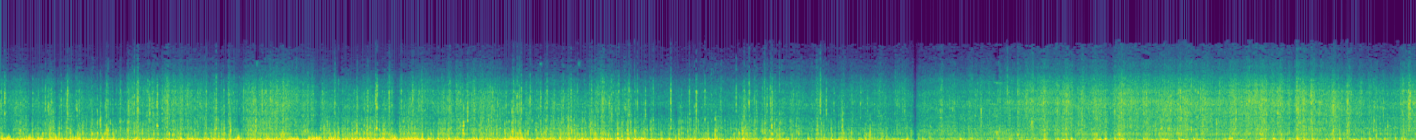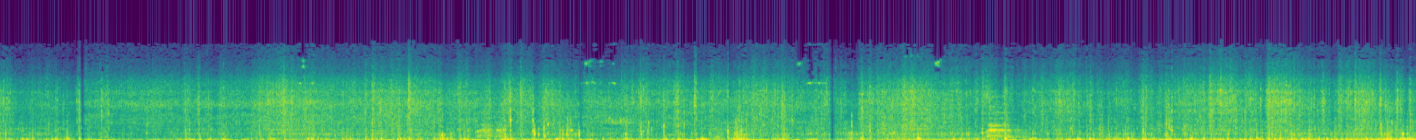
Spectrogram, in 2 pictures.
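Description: Mountain bike riding over a rough dirt trail: tyre noise with frequent rattles and knocks from the bike over bumps, and wind rumbling on the microphone, heaviest at the start and end. A brief squeak about three-quarters of the way through.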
